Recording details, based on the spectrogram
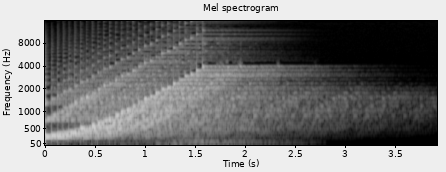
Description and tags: Synth pluck glissando pitch up rise
rise, pluck, Synth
